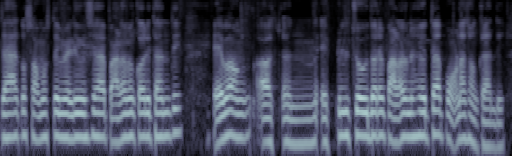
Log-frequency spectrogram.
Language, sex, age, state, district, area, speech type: Odia, male, 18-30, Odisha, Kendujhar, urban, spontaneous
